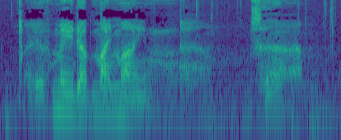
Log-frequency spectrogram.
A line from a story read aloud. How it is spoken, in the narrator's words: he began, speaking in a tone but a little above a whisper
